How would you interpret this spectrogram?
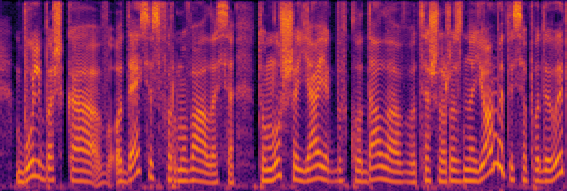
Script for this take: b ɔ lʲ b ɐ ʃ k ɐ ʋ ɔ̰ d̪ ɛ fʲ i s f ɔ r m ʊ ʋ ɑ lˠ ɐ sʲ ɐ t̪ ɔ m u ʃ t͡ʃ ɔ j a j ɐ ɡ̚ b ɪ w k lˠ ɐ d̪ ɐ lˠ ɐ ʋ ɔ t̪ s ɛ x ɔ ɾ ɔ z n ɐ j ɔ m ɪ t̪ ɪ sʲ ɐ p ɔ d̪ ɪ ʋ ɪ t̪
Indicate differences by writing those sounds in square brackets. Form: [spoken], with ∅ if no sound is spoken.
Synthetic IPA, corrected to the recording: b [u] lʲ b ɐ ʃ k ɐ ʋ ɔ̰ d̪ ɛ [sʲ] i s f ɔ r m ʊ ʋ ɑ lˠ ɐ sʲ ɐ t̪ ɔ m u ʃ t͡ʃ ɔ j a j ɐ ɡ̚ b ɪ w k lˠ ɐ d̪ [ɑ] lˠ ɐ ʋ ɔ t̪ s ɛ [ʃ] ɔ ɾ ɔ z n ɐ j ɔ m ɪ t̪ ɪ sʲ ɐ p ɔ d̪ ɪ ʋ ɪ t̪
